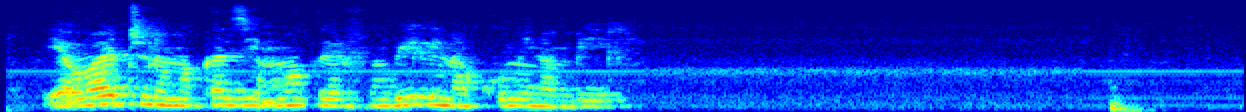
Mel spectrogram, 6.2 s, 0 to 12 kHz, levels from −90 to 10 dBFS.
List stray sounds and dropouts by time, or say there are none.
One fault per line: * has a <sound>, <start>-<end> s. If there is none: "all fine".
all fine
